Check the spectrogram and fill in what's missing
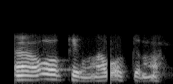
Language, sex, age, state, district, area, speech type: Tamil, female, 45-60, Tamil Nadu, Tiruppur, rural, conversation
